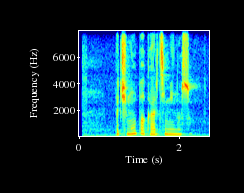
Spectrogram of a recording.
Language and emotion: Russian, neutral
